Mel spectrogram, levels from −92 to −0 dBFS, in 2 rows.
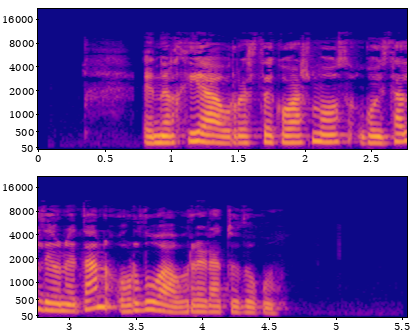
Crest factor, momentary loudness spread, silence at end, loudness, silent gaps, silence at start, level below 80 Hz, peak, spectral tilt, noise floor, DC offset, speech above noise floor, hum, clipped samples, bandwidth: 20 dB; 11 LU; 0.95 s; -24 LUFS; none; 0.8 s; -76 dBFS; -6 dBFS; -5 dB/octave; -72 dBFS; under 0.1%; 49 dB; none; under 0.1%; 10.5 kHz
